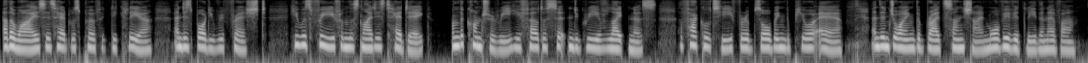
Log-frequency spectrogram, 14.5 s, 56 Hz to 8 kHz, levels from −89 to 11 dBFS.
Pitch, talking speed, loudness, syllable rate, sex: 180 Hz, 180 wpm, -21 LUFS, 5.4 syllables/s, female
